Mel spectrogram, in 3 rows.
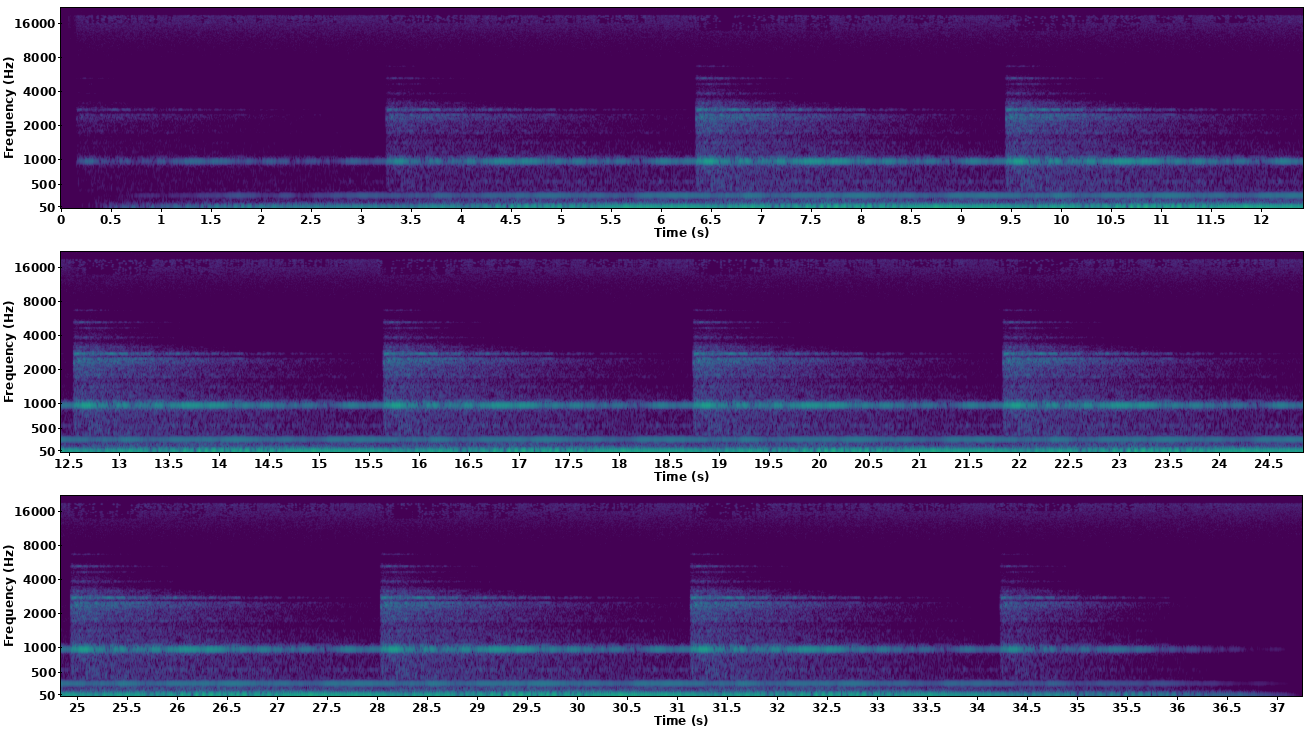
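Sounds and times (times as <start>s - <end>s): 
haunting atmosphere for scary scenes: 0.4s - 36.4s.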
